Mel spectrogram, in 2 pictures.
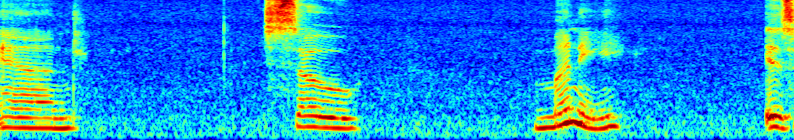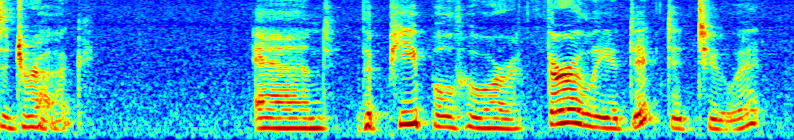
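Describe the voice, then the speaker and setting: This woman talks at a very slow pace, leaving long, frequent pauses. Her pitch is fairly low, with ordinary variation. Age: 70s. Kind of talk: casual talk to camera. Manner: animated.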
